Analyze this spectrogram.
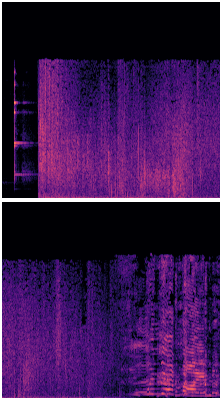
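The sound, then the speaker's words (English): A torpedo striking an old naval sea mine and exploding: after a brief quiet start, a sudden loud blast swells into a long, rumbling roar that slowly fades before a voice speaks at the end. “When that torpedo hits that mine, it just goes ding!”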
